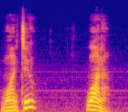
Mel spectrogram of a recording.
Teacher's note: 't' + 'to' often becomes 'da' or 'na' sound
